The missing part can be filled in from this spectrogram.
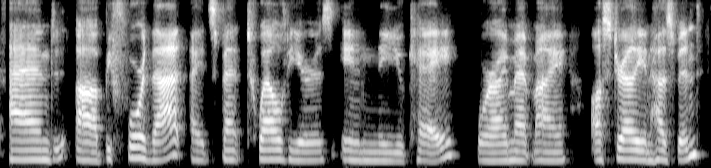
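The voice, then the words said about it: American accent. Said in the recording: “as you can hear from my accent, I'm originally American”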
